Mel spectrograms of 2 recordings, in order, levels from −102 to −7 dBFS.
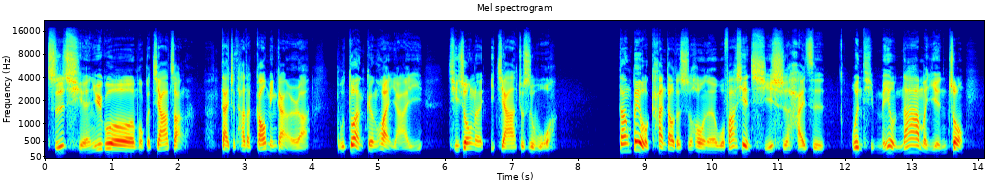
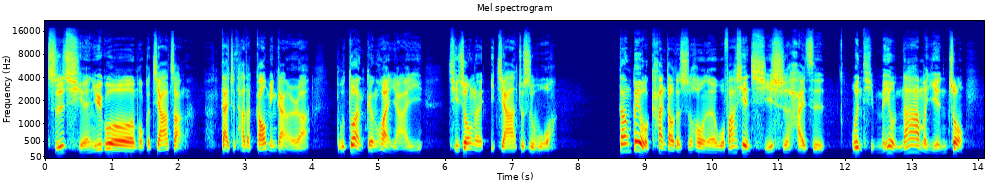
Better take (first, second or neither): neither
